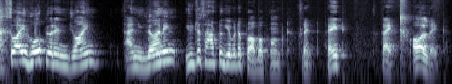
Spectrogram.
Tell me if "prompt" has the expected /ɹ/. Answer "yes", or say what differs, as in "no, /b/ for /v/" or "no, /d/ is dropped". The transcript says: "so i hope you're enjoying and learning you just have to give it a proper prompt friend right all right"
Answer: no, /ɹ/ is dropped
